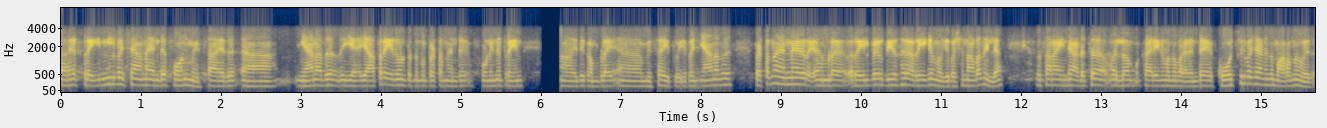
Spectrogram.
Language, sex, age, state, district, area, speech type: Malayalam, male, 30-45, Kerala, Alappuzha, rural, conversation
